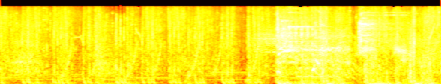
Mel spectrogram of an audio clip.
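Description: A horse gallops with quick, rhythmic hoofbeats.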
